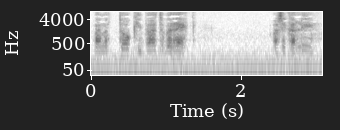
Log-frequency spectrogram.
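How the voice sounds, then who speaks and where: An actor playing a grave, brooding stranded astronaut in a radio drama, speaking haltingly and intensely in a husky, breathy voice. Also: male voice, mid-range voice, steady tone, sharp tone, full character voice. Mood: awed, haunted. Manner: halting, intense, pausing between phrases. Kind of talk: 1960s radio drama acting.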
